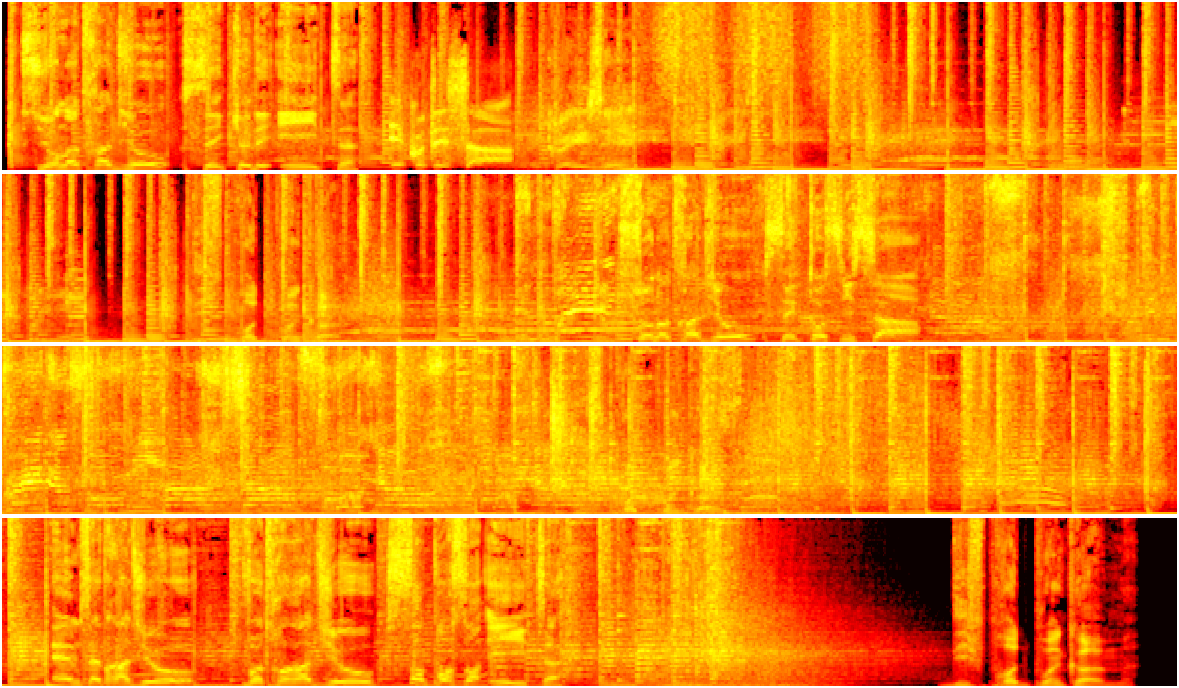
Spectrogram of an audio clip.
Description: Radio Medley Hits

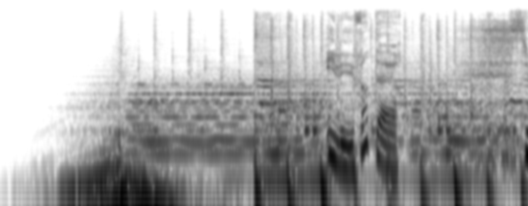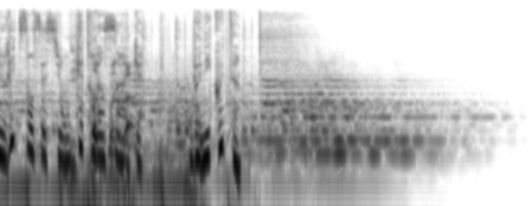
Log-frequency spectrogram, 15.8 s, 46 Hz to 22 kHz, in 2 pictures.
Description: Top H Deep; Hit Sensation 85

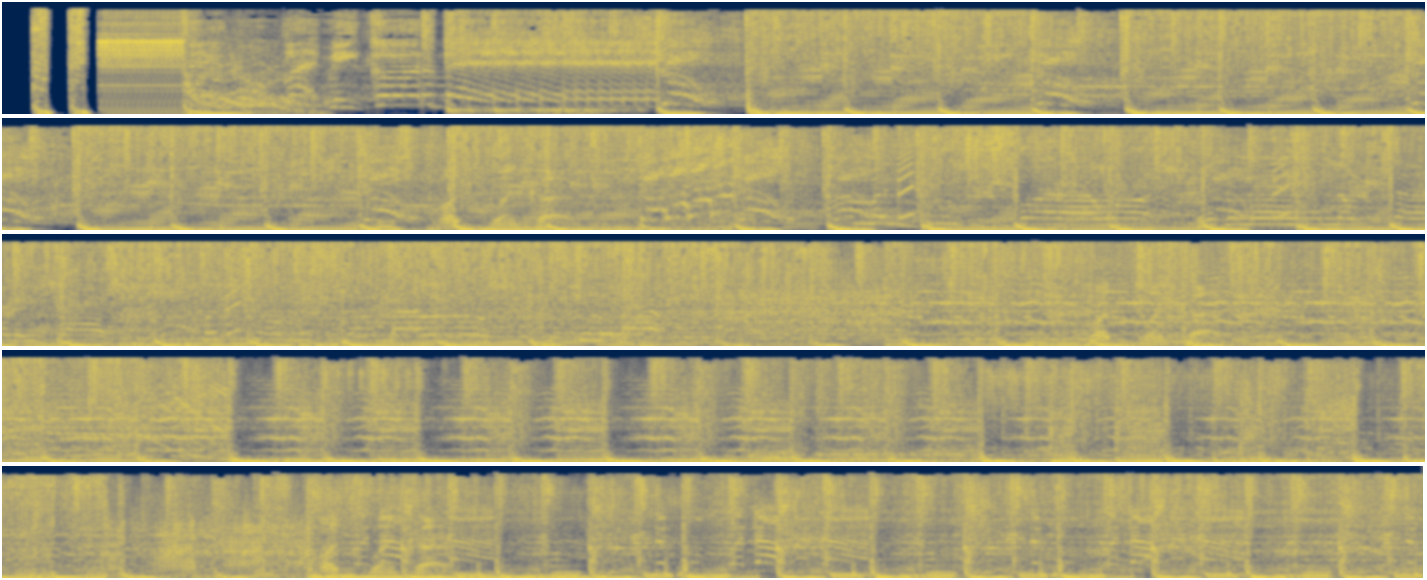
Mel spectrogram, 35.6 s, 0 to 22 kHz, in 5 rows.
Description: Medley Electro 2010 IDM

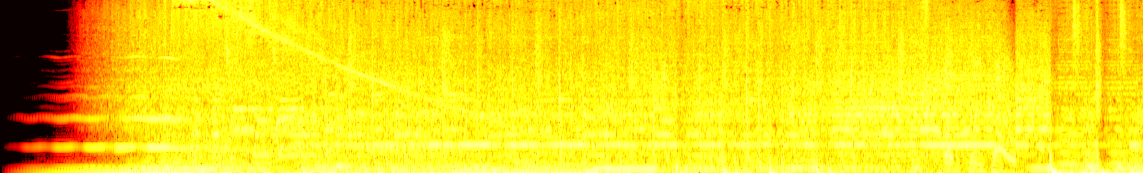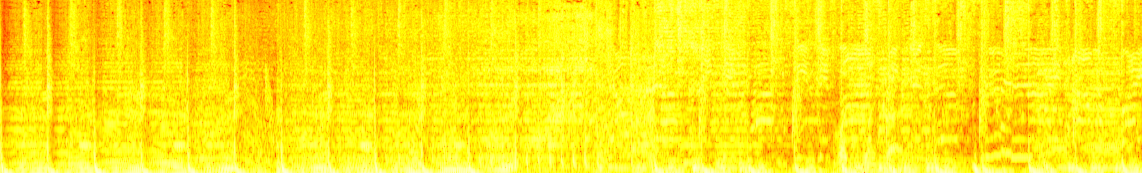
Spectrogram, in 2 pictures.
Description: Medley EDM IDM

